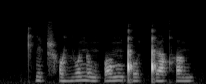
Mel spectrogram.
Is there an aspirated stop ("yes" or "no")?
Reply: yes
